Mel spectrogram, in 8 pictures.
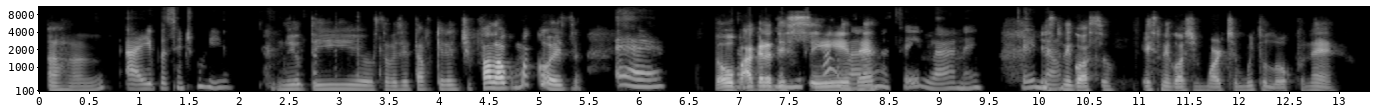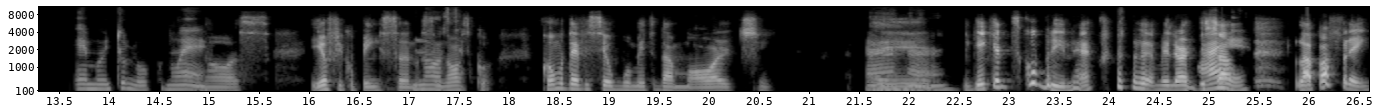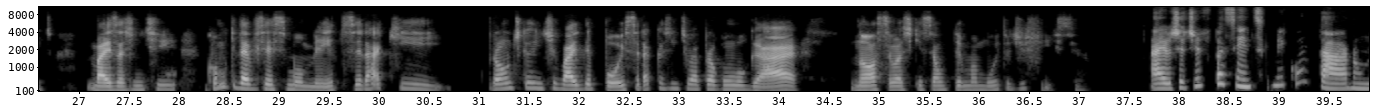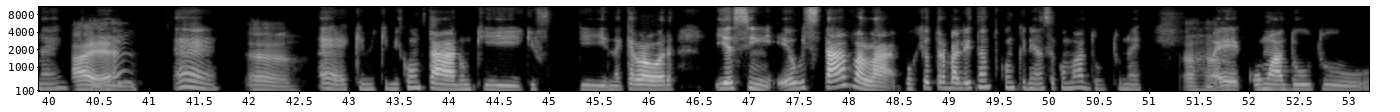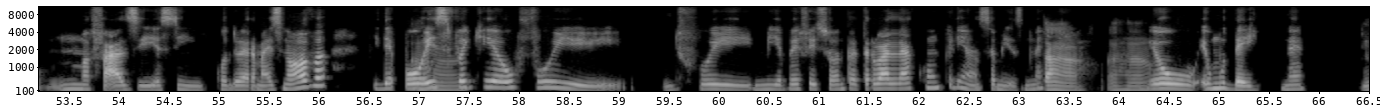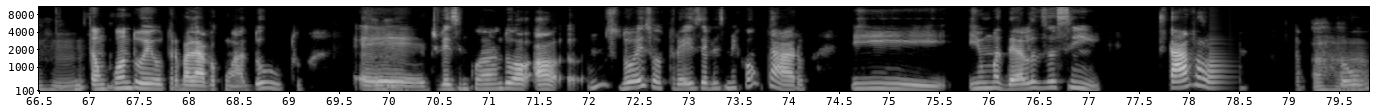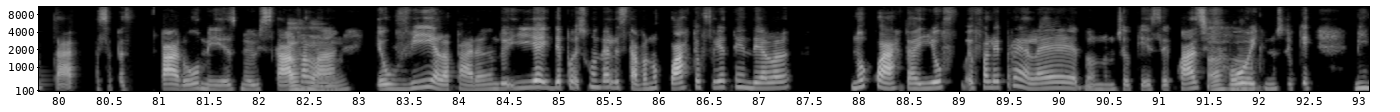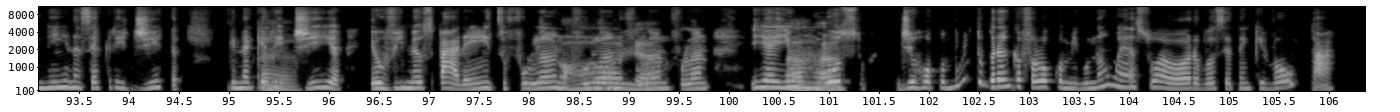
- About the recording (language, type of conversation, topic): Portuguese, unstructured, Como você interpreta sinais que parecem surgir nos momentos em que mais precisa?
- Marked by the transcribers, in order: laugh; tapping; other background noise; laugh; distorted speech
